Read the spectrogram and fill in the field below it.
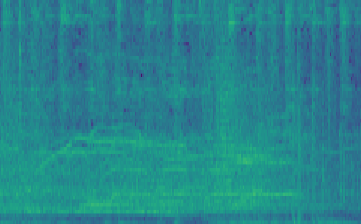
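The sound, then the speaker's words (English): A lively crowd cheers and whoops continuously during the celebration in Return of the Jedi Special Edition, and a sharp, high-pitched Wilhelm scream rises out of the celebratory din before trailing off, with the cheering carrying on throughout. “There's a Wilhelm scream during the celebration?”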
